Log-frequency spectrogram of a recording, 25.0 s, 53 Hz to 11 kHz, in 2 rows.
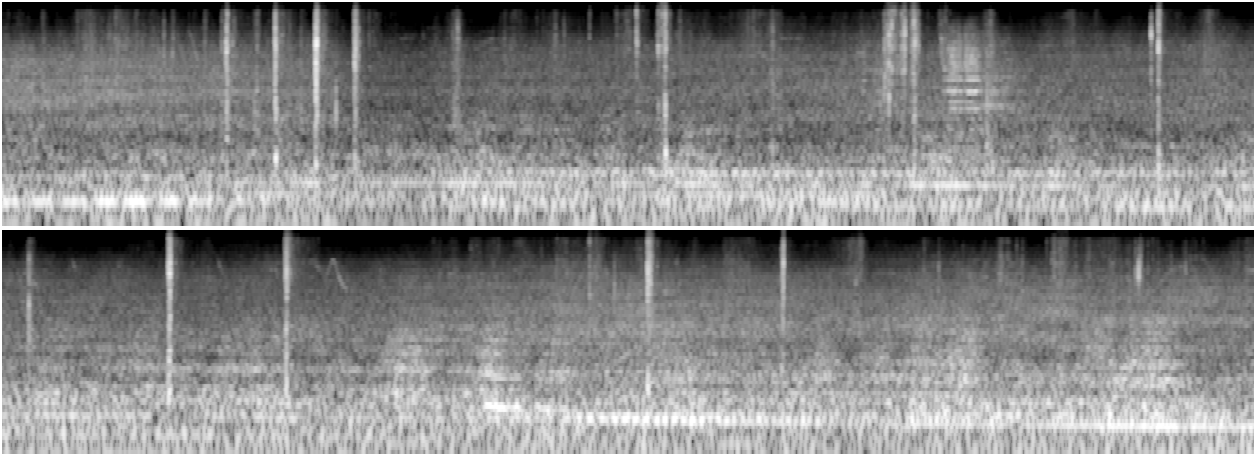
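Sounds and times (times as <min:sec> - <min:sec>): steady low hum: 0:00.0 - 0:25.0
machete chopping stalks: 0:01.3 - 0:07.8, 0:08.6 - 0:10.0, 0:11.4 - 0:13.0, 0:14.1 - 0:16.0, 0:17.3 - 0:21.2.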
